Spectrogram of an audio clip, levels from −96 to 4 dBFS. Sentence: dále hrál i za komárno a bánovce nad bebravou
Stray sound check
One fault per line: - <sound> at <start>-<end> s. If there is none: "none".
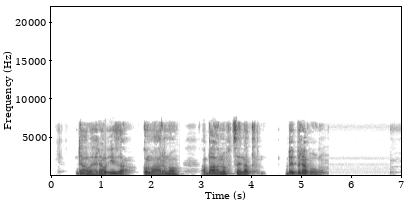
none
